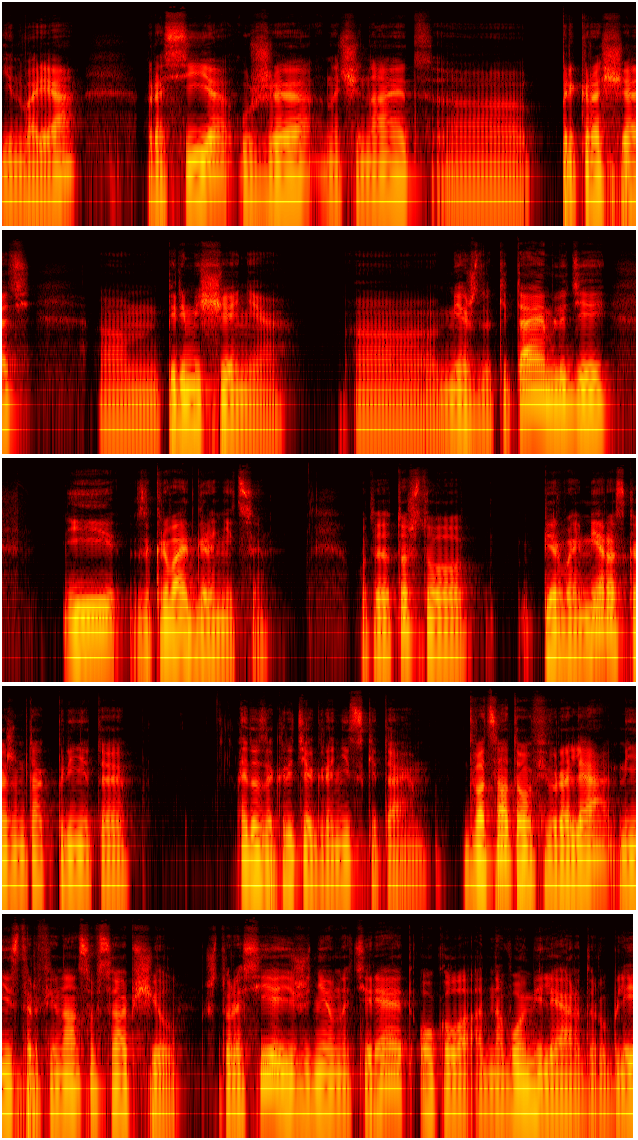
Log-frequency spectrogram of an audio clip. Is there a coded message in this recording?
No, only speech in Russian.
